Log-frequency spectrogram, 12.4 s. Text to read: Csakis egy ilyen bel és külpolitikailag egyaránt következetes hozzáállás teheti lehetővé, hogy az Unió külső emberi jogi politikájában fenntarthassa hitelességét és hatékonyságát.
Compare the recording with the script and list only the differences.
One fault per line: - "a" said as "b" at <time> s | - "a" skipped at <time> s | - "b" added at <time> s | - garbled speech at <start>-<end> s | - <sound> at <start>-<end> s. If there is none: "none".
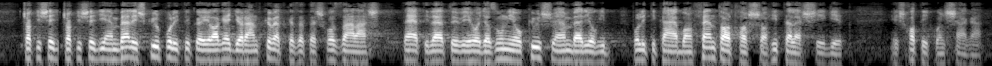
- "csakis egy" added at 0.7 s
